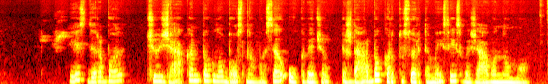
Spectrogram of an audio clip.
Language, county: Lithuanian, Vilnius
